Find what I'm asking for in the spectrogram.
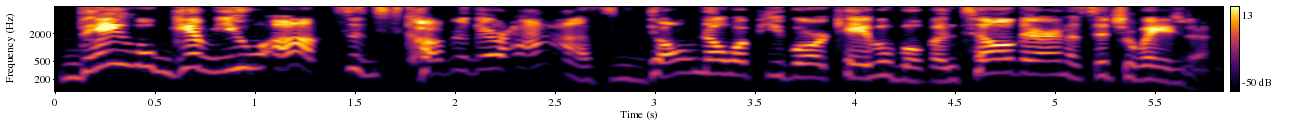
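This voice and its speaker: A woman hosting casual true-crime commentary, blunt and animated, with slangy asides. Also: high-pitched, fairly quick, dry recording. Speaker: host.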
